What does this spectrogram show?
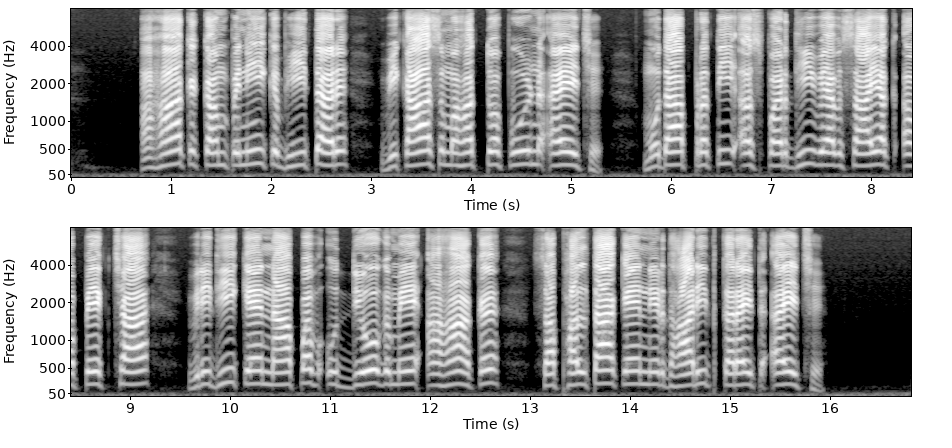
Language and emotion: Maithili, neutral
